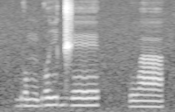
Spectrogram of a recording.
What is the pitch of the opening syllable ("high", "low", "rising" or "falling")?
low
